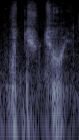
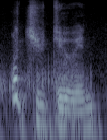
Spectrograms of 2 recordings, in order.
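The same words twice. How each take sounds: First: Hushed question to the dog; whispered question. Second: Said in the usual way. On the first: Real, not acted.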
